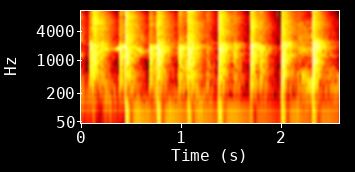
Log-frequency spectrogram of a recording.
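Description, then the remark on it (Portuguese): A short round of applause: about eight crisp, sharp hand claps in a steady, even rhythm, each one loud and distinct, with no voices. “Uma salva de palmas!”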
